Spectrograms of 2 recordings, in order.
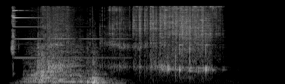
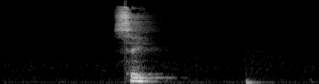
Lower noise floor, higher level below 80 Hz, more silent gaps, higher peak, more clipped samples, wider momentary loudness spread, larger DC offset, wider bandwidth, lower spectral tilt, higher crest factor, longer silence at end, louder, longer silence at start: first, -75 dBFS vs -63 dBFS; about the same, -48 dBFS vs -52 dBFS; neither; second, -6 dBFS vs 0 dBFS; neither; second, 9 LU vs 28 LU; neither; about the same, 16.5 kHz vs 17 kHz; second, -2 dB/octave vs -3.5 dB/octave; about the same, 24 dB vs 24 dB; about the same, 0.6 s vs 0.65 s; second, -27 LUFS vs -15 LUFS; second, 0.1 s vs 1.15 s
